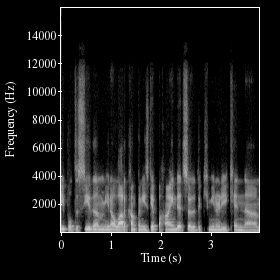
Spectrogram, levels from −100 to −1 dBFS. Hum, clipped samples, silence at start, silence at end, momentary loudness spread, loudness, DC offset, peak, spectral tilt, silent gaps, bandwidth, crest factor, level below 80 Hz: none; under 0.1%; 0 s; 0 s; 5 LU; -28 LUFS; under 0.1%; -10 dBFS; -5 dB/octave; none; 12 kHz; 18 dB; -54 dBFS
